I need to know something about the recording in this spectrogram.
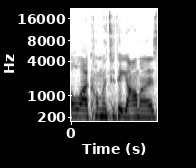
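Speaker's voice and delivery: Spanish spoken in a jokey American accent. Jokingly speaking spanish the way english speakers do: spanish with american accent. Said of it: "I like to kind of speak Spanish with the American accent".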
